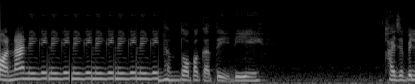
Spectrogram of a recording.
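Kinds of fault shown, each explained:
Low-delay AAC compression: The speech sounds rough and grainy throughout, with noise filling the gaps between harmonics and a thin, synthetic top band. This is likely a low-delay AAC coder at a low bitrate, around 32 kbps. Its short frames blur pitch detail, which sets it apart from plain band-limiting.
CD stuck on one turn: From 0.47 to 1.58 s, the same 0.22 s slice of speech repeats about five times, with a brief mute at each jump back. That evenly timed, mechanical stutter marks a skipping disc rather than irregular network dropouts.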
